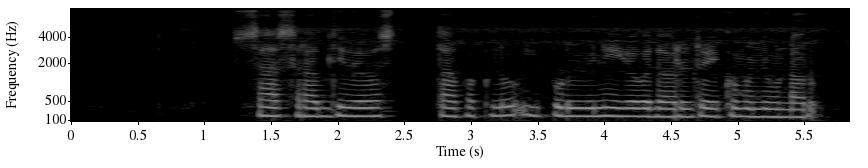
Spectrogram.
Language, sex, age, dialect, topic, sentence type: Telugu, male, 41-45, Southern, banking, statement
